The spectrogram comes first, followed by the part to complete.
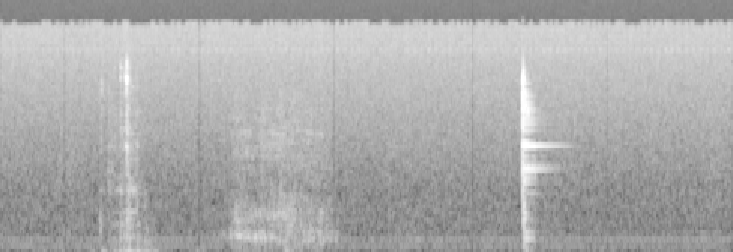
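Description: Quiet kitchen handling sounds over a faint steady hum: a soft knock about a second in, a brief rustle or scrape, then one sharp clink of metal or glass with a short ring.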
